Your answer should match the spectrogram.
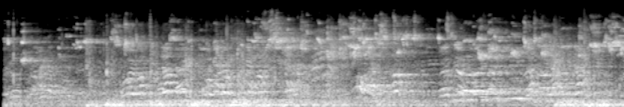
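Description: A basketball being dribbled and passed on a hardwood gym floor, with indistinct voices of players and onlookers in the gym.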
